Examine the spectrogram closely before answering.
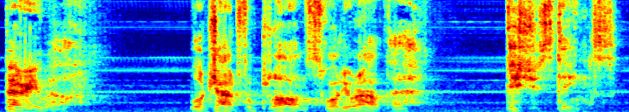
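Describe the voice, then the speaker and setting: A testy alien scholar in a video game, stranded and fed up. His voice is fairly low yet bright and forceful, and he talks in a curt, sardonic, fussy way. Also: expressive, unhurried, slight background noise, heavily acted. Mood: peevish complaining. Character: fussy, grumpy male alien historian, stranded and irritable. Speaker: historian. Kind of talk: video game dialogue acting.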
